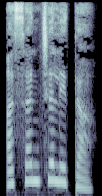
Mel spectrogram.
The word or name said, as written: ಅಸಂಚಲಿತ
